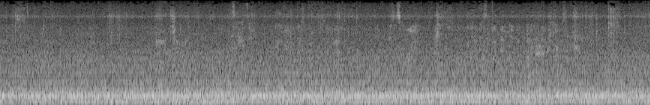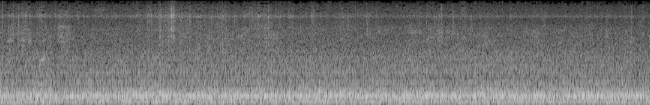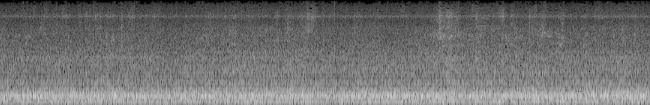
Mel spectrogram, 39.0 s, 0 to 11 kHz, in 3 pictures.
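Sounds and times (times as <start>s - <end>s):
jet engines droning: 0.0s - 39.0s.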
